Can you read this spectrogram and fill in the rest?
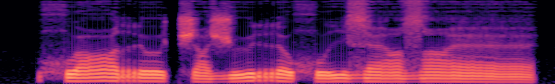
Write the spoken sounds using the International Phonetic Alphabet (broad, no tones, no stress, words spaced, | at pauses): χʷɑːrɵːt͡ʃɑ ʒʉrœ χʷiːzæːzˤæː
